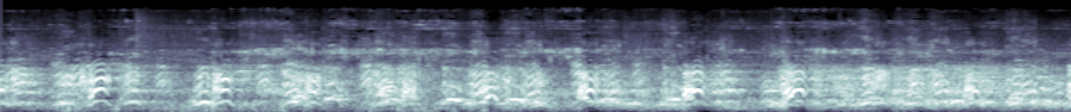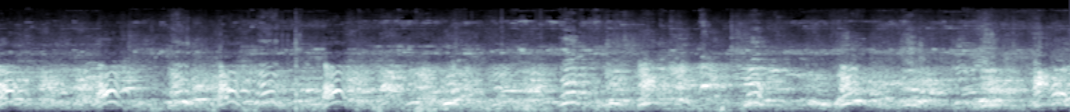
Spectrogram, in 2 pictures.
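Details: Big Kangal dogs in an aggressive exchange, barking at one another in a steady, crowded stream of deep barks and yips, loud throughout and uneven in rhythm.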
